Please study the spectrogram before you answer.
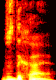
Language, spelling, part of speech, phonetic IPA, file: Russian, вздыхая, verb, [vzdɨˈxajə], Ru-вздыхая.ogg
- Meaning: present adverbial imperfective participle of вздыха́ть (vzdyxátʹ)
